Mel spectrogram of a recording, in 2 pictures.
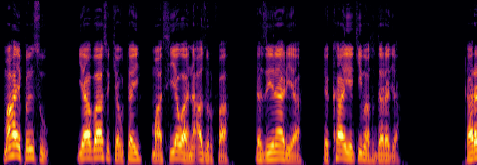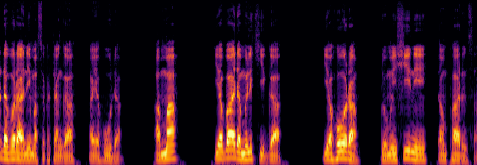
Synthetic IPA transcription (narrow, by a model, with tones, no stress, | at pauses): ma˦ha˨jɸɪ˦nsu˨ | jaː˦baː˦s̬u˨kʲa˨wta˦jmaː˨suː˦jɐ˦waː˨na˦ʔa˦zʊ˨rɸaː˦ | da˨zɪː˦naː˦ɽɪ˦jaː˨ | d̥a˨kaː˦jjːɐ˦kʲiː˦maː˨s̬uː˦dɐ˦ɾɐ˦d͡ʒaː˨ | taː˨ɽe˦da˨bʊ˦ɽaː˨neː˦maː˨suː˦kɐ˨tɐ˦ŋɡaː˦ʔa˨jɐ˨ɦʊ˦da̰ː˨ | ʔa˨mːaː˦ | jaː˦baː˦da˨mʊ˦lkʲiː˨ɡa˨ | ja˨ɦoː˦ɽɐ˨m | d̥oː˨mɪ˦nʃiː˦neː˨ɗɐ˦mɸaː˦ɽɪ˨nsa̰˨ʔ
